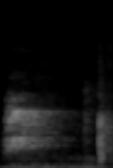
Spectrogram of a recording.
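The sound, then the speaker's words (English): A dog lets out a drawn-out, howling whine, then a quick second yelp, loud, with no one speaking. “Oh, I I apologize for my dog howling.”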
